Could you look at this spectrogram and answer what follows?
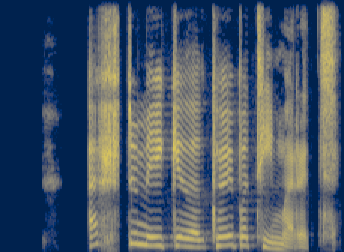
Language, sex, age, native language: Icelandic, male, 7, Icelandic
